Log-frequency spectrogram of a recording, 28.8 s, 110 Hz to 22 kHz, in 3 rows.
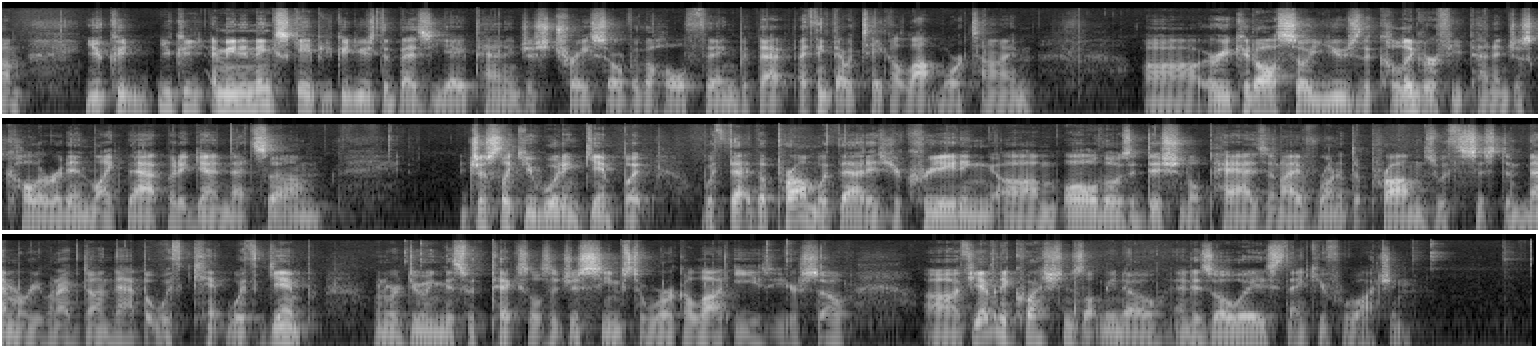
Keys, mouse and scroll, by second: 2.0 click, 21.8 click, 24.1 click, 28.1 click, 28.7 click.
